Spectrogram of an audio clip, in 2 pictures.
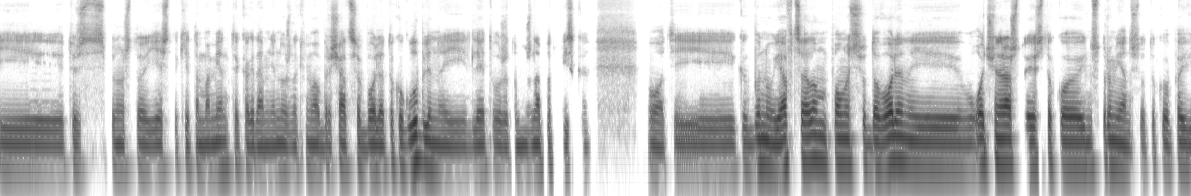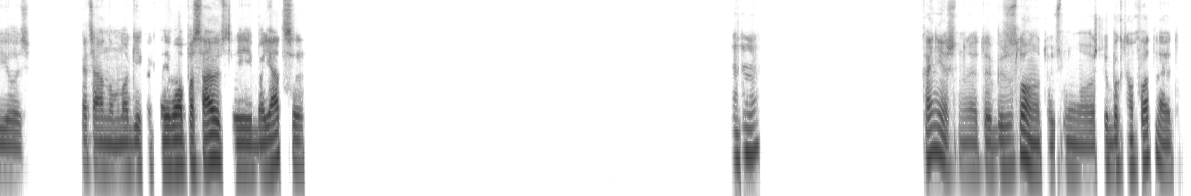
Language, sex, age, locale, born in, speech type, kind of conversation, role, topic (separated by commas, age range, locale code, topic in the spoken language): Russian, male, 25-29, ru-RU, Belarus, conversation, unstructured, none, Как технологии изменили твою повседневную жизнь?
